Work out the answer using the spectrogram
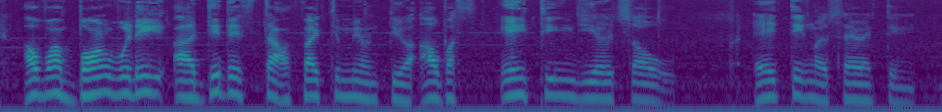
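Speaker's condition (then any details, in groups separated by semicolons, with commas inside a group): Friedreich's ataxia; genetic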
